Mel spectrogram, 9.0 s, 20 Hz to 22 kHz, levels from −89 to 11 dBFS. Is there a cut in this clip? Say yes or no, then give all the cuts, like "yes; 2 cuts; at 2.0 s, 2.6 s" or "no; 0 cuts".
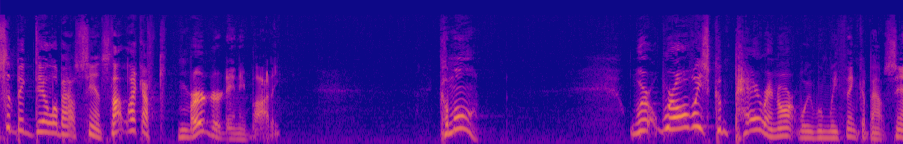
yes; 1 cut; at 4.2 s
